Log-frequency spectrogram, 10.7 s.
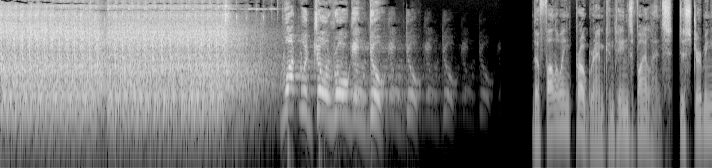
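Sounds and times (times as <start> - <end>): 
automatic gunfire after a reload: 0.0 - 4.0
speech: 4.3 - 6.0, 8.0 - 10.6.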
